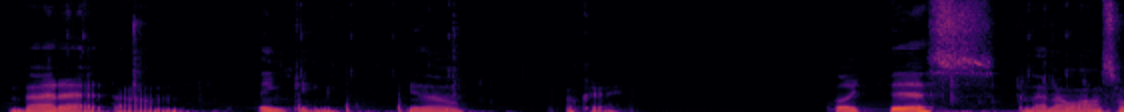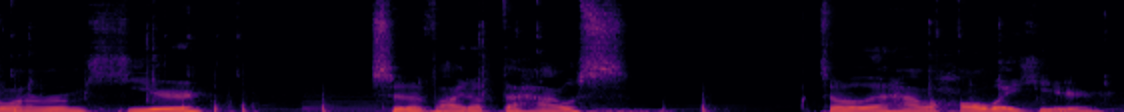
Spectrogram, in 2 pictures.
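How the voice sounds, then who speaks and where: A man with a gravelly, creaky voice and a mellow, dark tone talks through his building as he plays. He thinks aloud, trails off mid-sentence and corrects himself as he goes. Soft music plays faintly behind him. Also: on the low side. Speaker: let's play host. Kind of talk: casual gameplay commentary. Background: faint background music.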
